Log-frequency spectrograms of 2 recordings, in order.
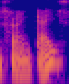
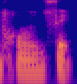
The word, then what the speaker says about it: français: Ne es francais, sino français.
